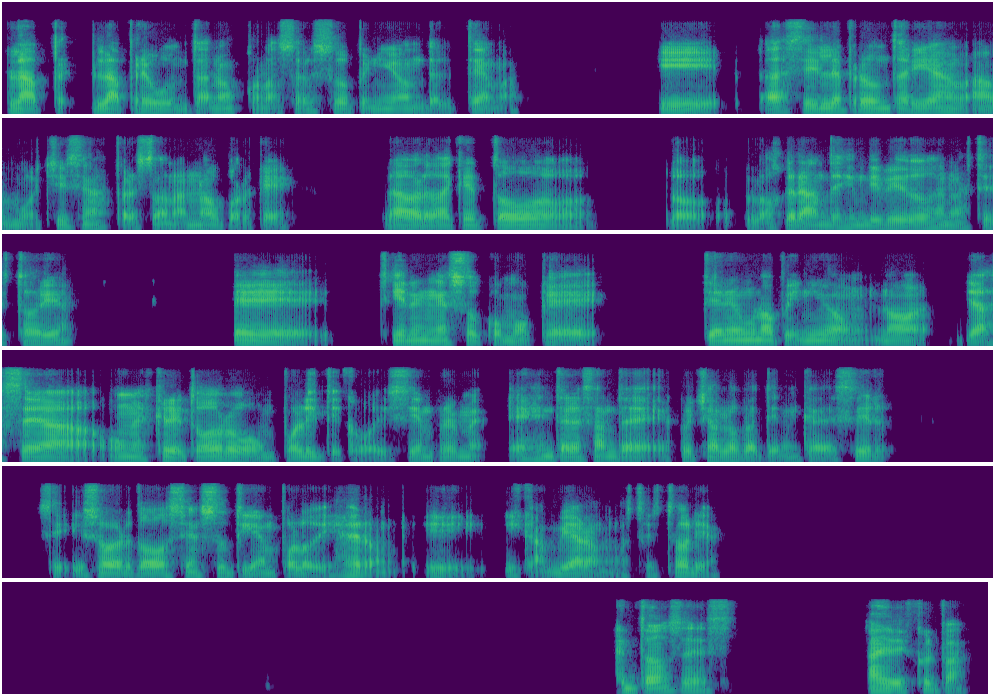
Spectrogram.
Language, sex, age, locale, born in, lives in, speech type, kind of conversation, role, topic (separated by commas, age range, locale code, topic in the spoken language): Spanish, male, 20-24, es-CU, Cuba, United States, conversation, unstructured, none, ¿Qué figura histórica admiras y por qué?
